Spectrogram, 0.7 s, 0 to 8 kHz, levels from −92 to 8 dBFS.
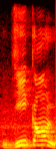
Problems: constant background noise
